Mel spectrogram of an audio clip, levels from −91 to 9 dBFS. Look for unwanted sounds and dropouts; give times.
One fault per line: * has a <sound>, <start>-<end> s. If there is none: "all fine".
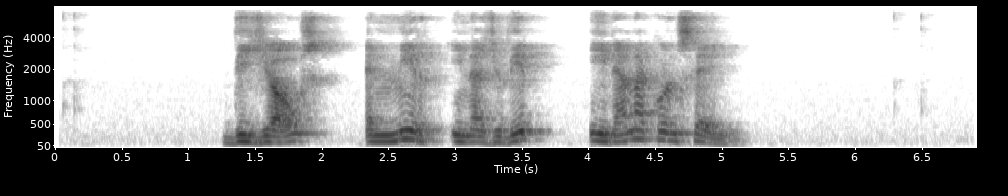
all fine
